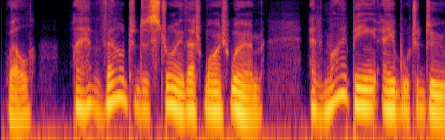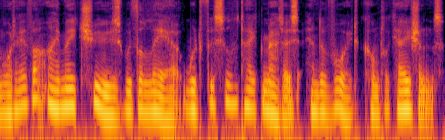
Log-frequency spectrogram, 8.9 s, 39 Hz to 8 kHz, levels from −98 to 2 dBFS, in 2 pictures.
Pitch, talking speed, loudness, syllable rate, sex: 125 Hz, 190 wpm, -17 LUFS, 5.7 syllables/s, male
